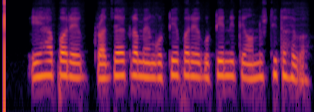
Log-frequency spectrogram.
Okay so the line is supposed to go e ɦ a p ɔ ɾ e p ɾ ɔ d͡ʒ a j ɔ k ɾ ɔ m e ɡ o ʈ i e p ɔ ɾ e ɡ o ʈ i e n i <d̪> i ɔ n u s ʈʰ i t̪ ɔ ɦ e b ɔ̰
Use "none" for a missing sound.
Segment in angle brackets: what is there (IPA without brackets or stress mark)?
t̪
